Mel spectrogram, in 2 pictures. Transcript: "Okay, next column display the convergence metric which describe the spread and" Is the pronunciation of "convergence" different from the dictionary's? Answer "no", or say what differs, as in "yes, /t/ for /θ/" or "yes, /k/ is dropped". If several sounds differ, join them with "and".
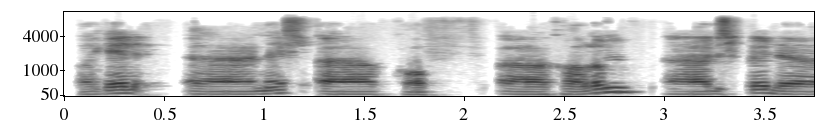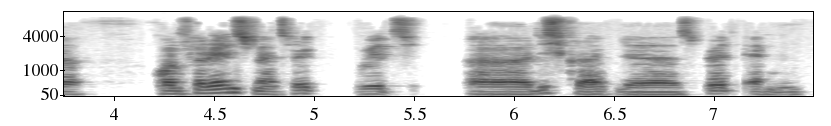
yes, /f/ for /v/ and /dʒ/ is dropped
